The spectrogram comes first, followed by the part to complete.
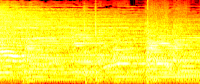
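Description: A live rock band playing an electric guitar-driven song, with a singer's voice briefly heard over the band.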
